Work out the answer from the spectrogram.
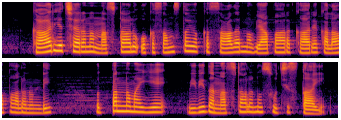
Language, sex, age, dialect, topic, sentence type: Telugu, female, 25-30, Central/Coastal, banking, statement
